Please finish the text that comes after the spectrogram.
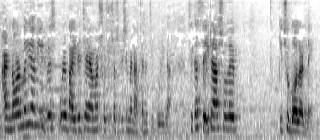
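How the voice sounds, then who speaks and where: A hoarse young woman with a Bangladeshi Bengali accent talks quickly in a high, bright voice as she pitches dresses live. She is chatty and answers viewer comments as she goes, with a faint background hum. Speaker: online boutique live seller. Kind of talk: live-stream sales pitch.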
